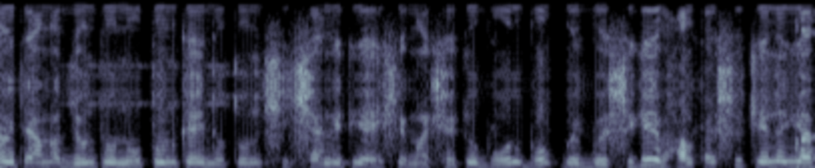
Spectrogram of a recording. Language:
Assamese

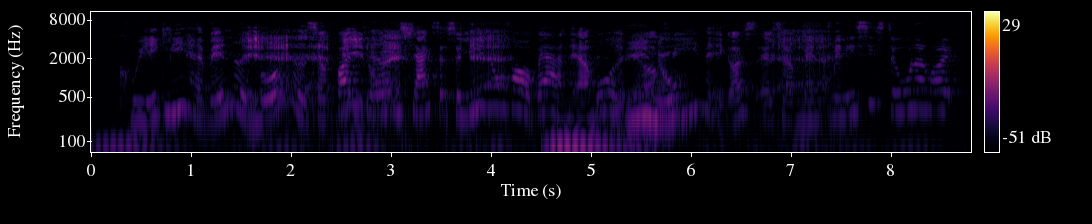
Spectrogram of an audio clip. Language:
Danish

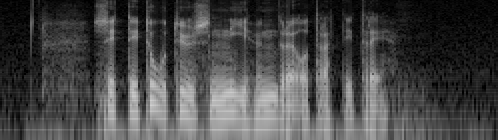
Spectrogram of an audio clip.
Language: Norwegian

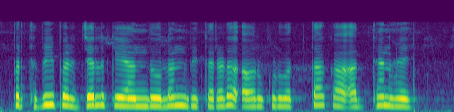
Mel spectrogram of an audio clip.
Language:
Hindi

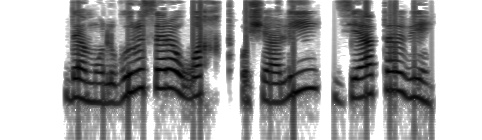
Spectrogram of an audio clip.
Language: Pashto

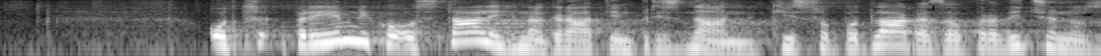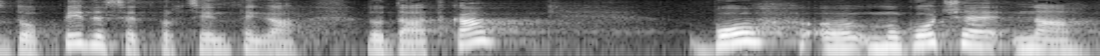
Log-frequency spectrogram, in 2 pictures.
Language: Slovenian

